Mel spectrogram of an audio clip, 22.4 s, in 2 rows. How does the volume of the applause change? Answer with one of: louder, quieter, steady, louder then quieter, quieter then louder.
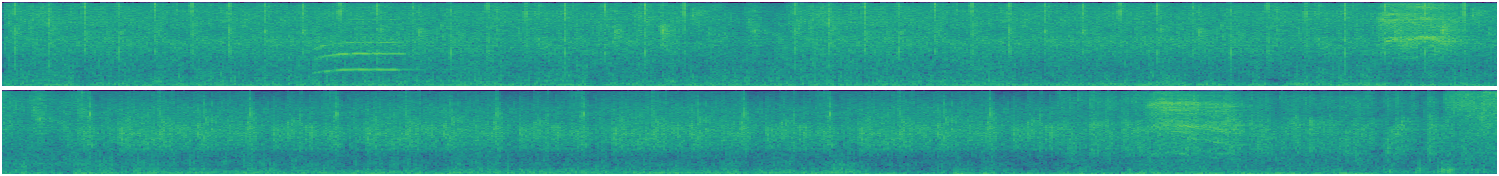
steady.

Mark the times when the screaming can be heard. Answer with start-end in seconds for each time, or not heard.
2.3-3.0, 10.3-11.0, 19.8-20.6.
